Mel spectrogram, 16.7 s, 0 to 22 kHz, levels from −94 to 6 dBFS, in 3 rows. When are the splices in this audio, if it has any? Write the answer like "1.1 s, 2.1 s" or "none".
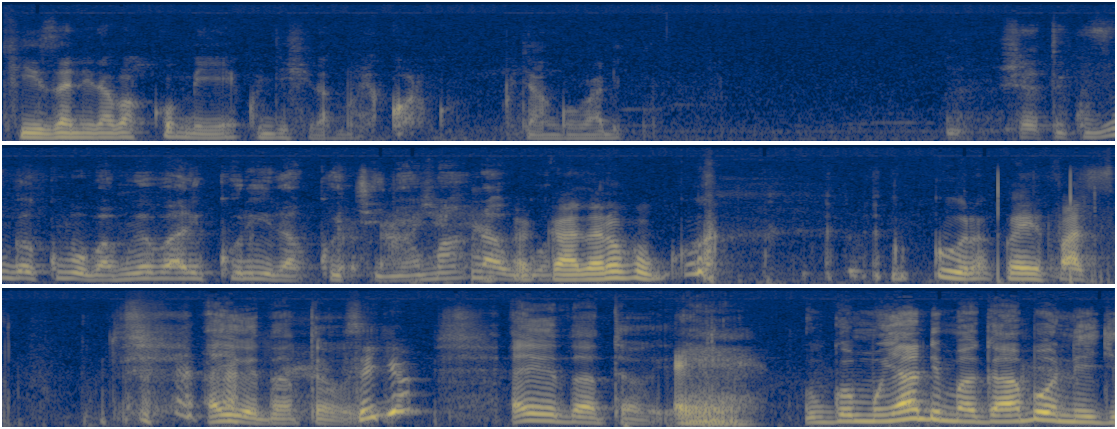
7.9 s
